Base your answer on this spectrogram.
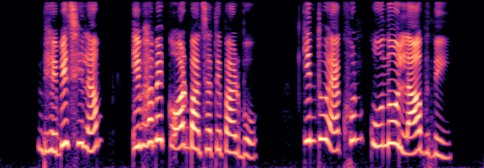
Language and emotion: Bengali, sad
